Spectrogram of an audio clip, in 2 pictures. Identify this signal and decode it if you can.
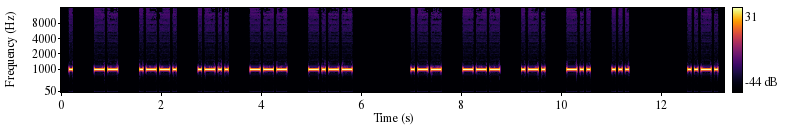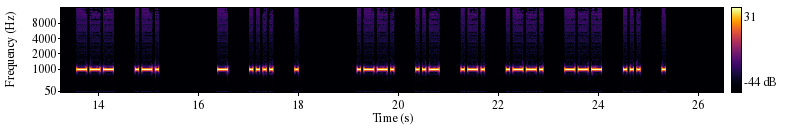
Morse code, heard as a keyed tone, about 18 wpm, spaced as for 12 wpm, 1000 Hz. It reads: EMPLOY WORDS FOR THE PURPOSE
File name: qotdfiles / 12wpm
